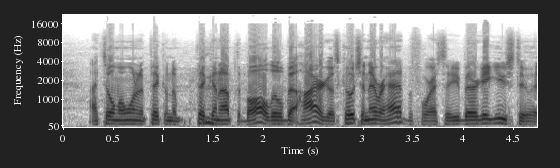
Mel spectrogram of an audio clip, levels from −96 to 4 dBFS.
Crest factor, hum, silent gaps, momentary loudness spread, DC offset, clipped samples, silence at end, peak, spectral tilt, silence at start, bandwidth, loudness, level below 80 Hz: 12 dB; none; none; 6 LU; under 0.1%; under 0.1%; 0 s; -4 dBFS; -6 dB/octave; 0.3 s; 16.5 kHz; -15 LUFS; -50 dBFS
